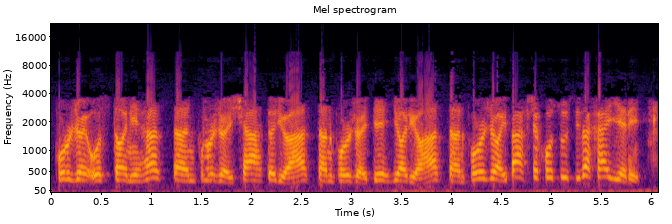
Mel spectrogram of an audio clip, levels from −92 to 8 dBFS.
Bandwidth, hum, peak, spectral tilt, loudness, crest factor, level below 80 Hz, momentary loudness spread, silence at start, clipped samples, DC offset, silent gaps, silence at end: 11 kHz; none; 0 dBFS; -4 dB/octave; -12 LUFS; 12 dB; -46 dBFS; 3 LU; 0.05 s; under 0.1%; under 0.1%; none; 0 s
